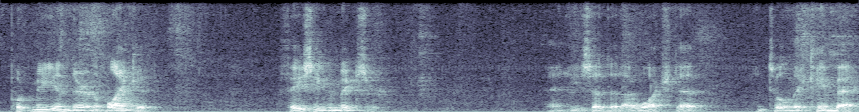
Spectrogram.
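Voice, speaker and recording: Amid audible room echo, a man with an American accent talks with long, frequent pauses. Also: moderate pace. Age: 80s+. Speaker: retired concrete contractor. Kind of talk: interview. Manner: halting, many fillers.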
